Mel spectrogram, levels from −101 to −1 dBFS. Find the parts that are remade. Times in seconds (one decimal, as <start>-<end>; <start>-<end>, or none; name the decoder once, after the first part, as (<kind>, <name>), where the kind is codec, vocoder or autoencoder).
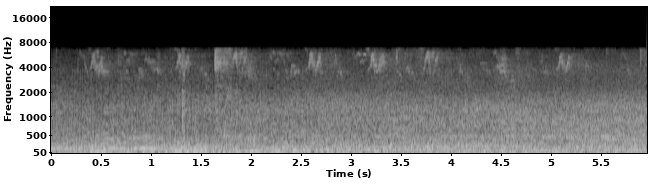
0.0-2.8 (vocoder, WaveNeXt); 3.3-4.3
